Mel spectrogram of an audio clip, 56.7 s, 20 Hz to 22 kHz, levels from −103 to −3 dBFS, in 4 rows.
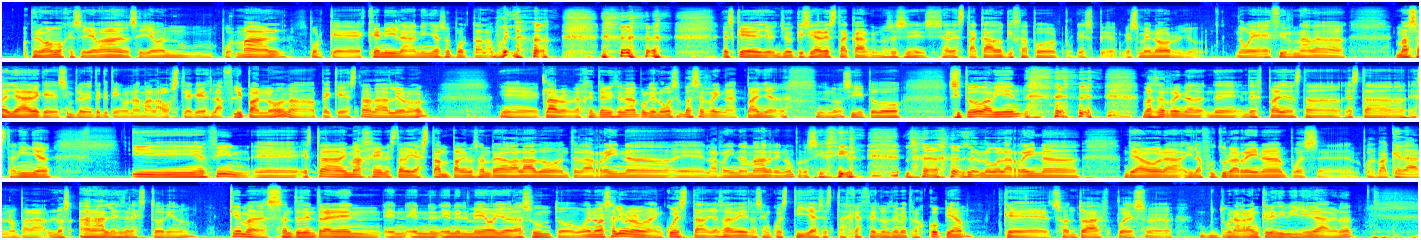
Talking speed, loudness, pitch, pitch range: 195 wpm, -22 LUFS, 115 Hz, 105-130 Hz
